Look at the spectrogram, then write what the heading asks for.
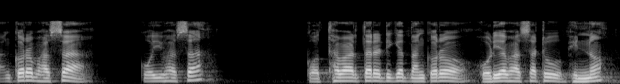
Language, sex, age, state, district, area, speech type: Odia, male, 60+, Odisha, Kandhamal, rural, spontaneous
